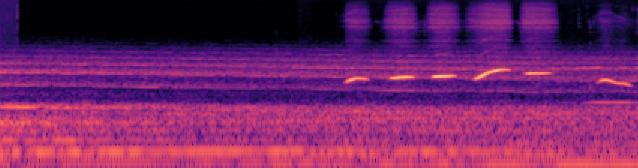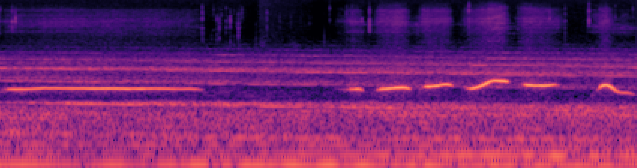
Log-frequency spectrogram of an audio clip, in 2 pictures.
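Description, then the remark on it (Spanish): Someone approaching the door of a house whistles a slow, wavering melody, heard from a distance over a steady low background rumble, with a couple of brief metallic jingling bursts from a keychain mixed in. “escuchó a lo lejos cómo alguien se acercaba a la puerta de su casa, haciendo tintinear un llavero y silbando la última canción que escuchó en la radio,”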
